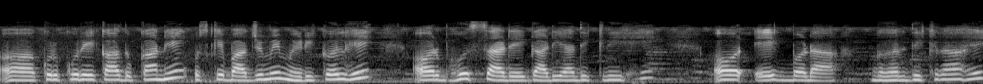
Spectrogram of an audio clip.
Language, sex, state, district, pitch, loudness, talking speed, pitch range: Hindi, female, Uttar Pradesh, Jyotiba Phule Nagar, 205 Hz, -15 LUFS, 145 wpm, 190-230 Hz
